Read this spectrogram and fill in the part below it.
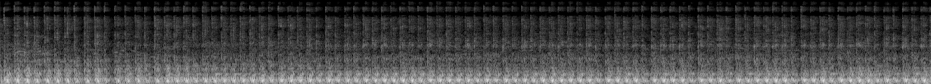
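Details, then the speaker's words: Kawasaki Ninja 300 idling after an oil change with no exhaust fitted: loud, raw, rapid popping at a steady idle, harsh and unmuffled from the straight open headers. "Exhaust ഇല്ല. Start ചെയ്താൽ ഒച്ച എന്താണെന്ന് ഇപ്പോൾ കേൾക്കാം."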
